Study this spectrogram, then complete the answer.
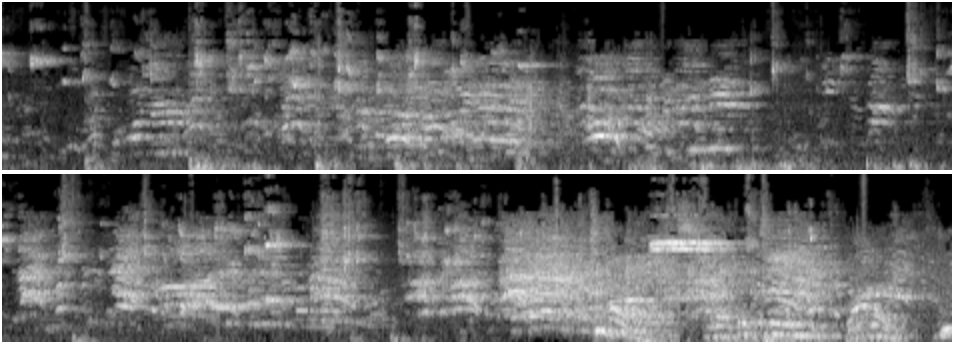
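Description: A crowd of spectators cheers and shouts.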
